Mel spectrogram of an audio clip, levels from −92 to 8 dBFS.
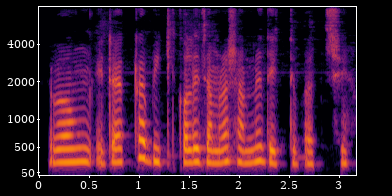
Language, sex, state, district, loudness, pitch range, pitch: Bengali, female, West Bengal, North 24 Parganas, -21 LUFS, 225-240 Hz, 235 Hz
